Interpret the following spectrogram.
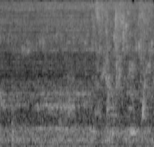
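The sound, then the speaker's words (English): A child's toothbrush is rinsed under a running tap, the water pouring in a steady hiss that turns slightly more splashy and uneven toward the end, with no voices. “Oh, Daddy rinse it first. Clean it. Yes. You clean it. You clean it in the water.”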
